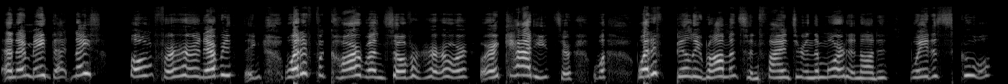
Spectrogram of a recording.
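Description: A scared, stubborn little schoolgirl, played by a woman, in a dramatic monologue. Her voice is high and sharp, recorded close and dry. She stumbles and repeats herself, covering fear with crude bravado. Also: normal speed, few pauses, no echo. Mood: anxious. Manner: stammering, repeating herself, foul-mouthed bravado. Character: frightened, defiant young schoolgirl trapped in a car trunk. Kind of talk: dramatic first-person monologue.

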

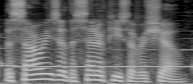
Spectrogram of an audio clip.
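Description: A man narrating a scripted news feature in an even, informative way. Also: a little high, quick pace, music in the background.

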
